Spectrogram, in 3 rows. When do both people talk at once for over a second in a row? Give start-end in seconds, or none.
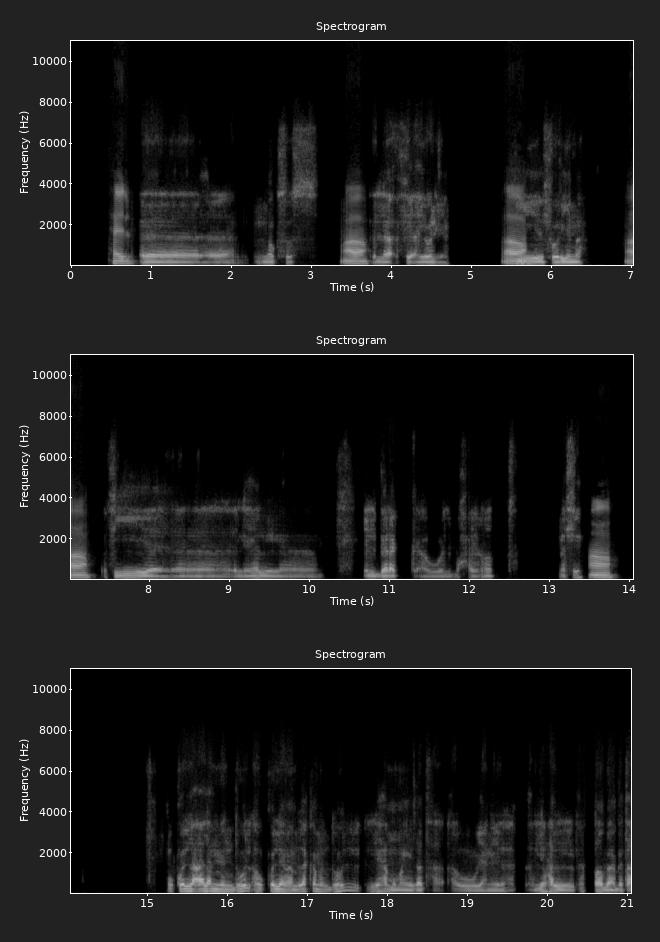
none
